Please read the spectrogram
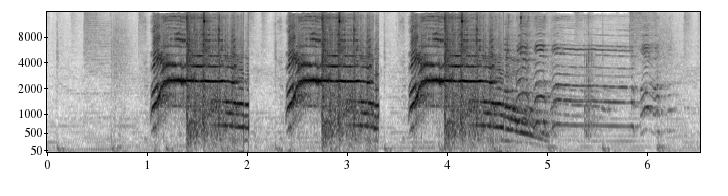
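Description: Comic sound effect laid over the collapse of a wooden block stacking tower: three loud falling wails, the third the longest and trailing off near the end.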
